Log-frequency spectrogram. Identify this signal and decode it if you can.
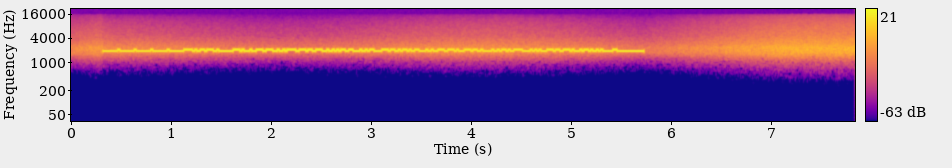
RTTY (45.45 baud, 170 Hz shift), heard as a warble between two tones, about 2000 Hz centre, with radio static. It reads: HANE NSCB DCAH KDOY HDXV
